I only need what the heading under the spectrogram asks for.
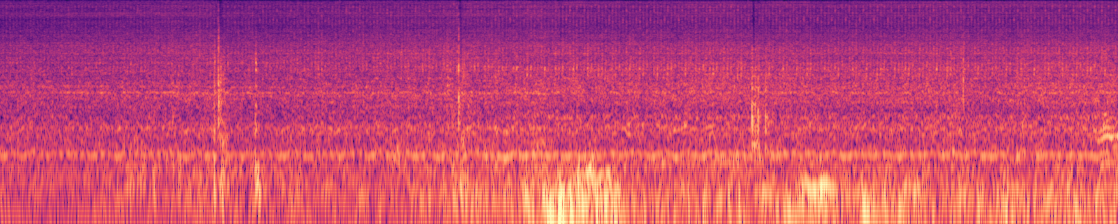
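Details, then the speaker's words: Volkswagen Beetle petrol engine, started cold, idles roughly with a steady low hum and occasional stray thumps from a vacuum leak, with a check engine light and a brake issue; the leak is found by spraying flammable spray on the vacuum fittings. "if you've got a vacuum system in there it's got a check engine light one on your leaking vacuum it's going to give you a rough idle other issues"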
